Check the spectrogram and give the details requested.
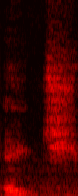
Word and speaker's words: Morpork: And Morpork, Morporkh, maybe?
